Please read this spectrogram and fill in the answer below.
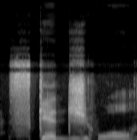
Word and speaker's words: schedule: z in there but you have to start by blocking the airflow with a j schedule and you'll hear this both ways with an ad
